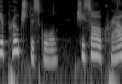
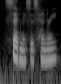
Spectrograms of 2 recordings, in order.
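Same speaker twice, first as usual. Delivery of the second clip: usual speaking voice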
